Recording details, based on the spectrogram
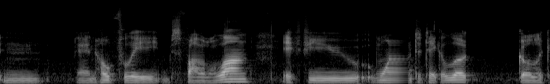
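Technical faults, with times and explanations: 2.99–3.05 s and 3.58–3.63 s, short stall from a late packet: the sound briefly hangs, held for about 40 ms and then 36 ms with a faint buzzy smear, before carrying on unbroken. A packet arrived late, so the receiver stretched the last sound until it came, adding delay without losing any audio.
3.90–4.10 s, call audio freeze: the sound locks into a fading buzz for about 180 ms without falling to silence, then resumes where it stopped with nothing skipped. Packets were likely held up in transit, draining the jitter buffer, so the receiver filled the wait with continued sound.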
